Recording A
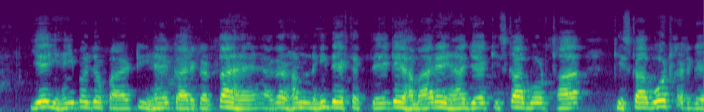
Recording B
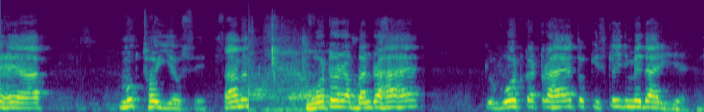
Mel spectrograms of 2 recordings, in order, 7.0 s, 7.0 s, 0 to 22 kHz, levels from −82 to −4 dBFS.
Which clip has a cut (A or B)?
B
